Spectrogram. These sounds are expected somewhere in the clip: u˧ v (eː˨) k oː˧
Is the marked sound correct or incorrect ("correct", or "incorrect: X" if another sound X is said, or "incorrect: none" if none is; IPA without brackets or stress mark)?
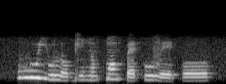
correct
